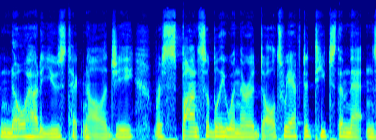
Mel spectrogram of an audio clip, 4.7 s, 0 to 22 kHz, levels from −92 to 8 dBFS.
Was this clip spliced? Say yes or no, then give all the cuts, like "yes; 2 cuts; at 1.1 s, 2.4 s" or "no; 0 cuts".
no; 0 cuts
